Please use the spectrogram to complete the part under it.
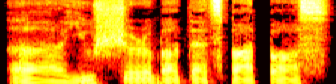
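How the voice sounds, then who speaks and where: An actor playing a raider crew lieutenant who asks slow, doubtful questions. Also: male voice, low voice, level tone, no echo. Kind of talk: game voice acting. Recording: dry studio recording.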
